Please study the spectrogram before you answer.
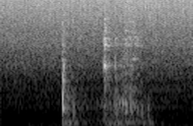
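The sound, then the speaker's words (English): Arancini fry in a pan, giving off a steady, bright sizzling hiss throughout, broken by two brief taps. “So we've got in the pan now arancini.”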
